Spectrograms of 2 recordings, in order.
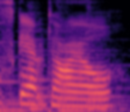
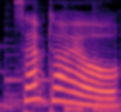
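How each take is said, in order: First: The C is pronounced. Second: The C is silent. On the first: The speaker calls it wrong. "so it's not Sceptile" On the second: The speaker calls it right. "this thing actually has a silent C"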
